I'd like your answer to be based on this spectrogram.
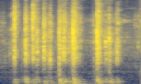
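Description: Rapid typing on a computer keyboard while filling in a form, a quick irregular run of close, crisp keystrokes that slows near the end, with no voices.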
